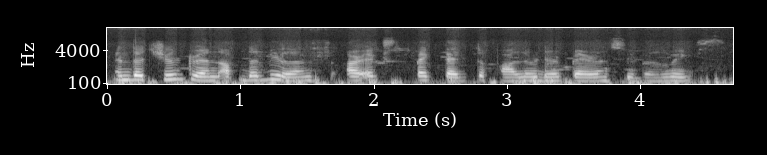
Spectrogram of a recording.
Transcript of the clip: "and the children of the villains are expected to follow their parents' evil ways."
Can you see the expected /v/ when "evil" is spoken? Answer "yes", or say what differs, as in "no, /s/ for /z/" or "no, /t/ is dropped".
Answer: no, /b/ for /v/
